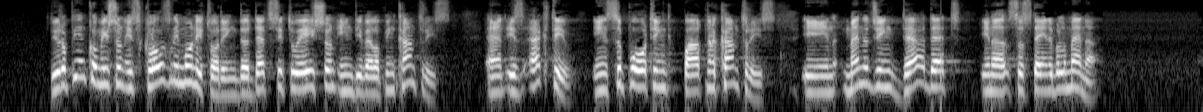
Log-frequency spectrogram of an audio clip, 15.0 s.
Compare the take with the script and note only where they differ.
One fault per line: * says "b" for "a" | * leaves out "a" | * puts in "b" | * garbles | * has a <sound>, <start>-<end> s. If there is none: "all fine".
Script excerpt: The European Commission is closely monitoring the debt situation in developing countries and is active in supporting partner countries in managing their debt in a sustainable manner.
all fine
